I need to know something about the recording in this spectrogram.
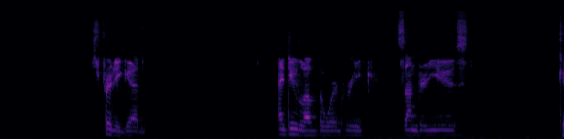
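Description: A second man speaks calmly over an online call.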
